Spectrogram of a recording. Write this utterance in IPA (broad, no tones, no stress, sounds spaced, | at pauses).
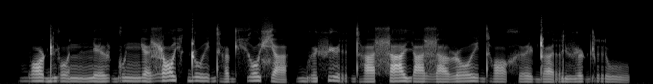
b ɔ ɖ j o nː e ɭ ɡ u ɲ ɛ ɮ ɔ ç ɖ u i̯ dʱ ɐ ɖ ç o ɕ a | b ɨ fʲ ɨ r dʱ a ɬ a j a ɮ a ɭ o i̯ dʱ ɔ x ɘ i̯ ɖ ɐ r vʲ o ɖ r u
